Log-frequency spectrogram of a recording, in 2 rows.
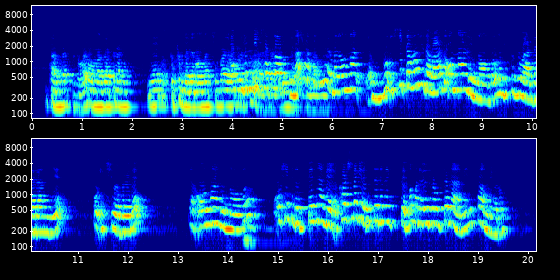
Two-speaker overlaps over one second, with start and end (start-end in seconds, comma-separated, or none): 3.9-5.9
